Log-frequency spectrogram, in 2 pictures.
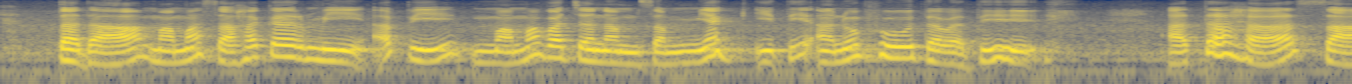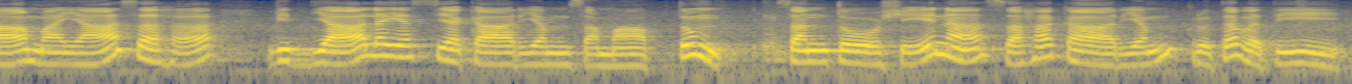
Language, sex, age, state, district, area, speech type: Sanskrit, female, 45-60, Karnataka, Chikkaballapur, urban, spontaneous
